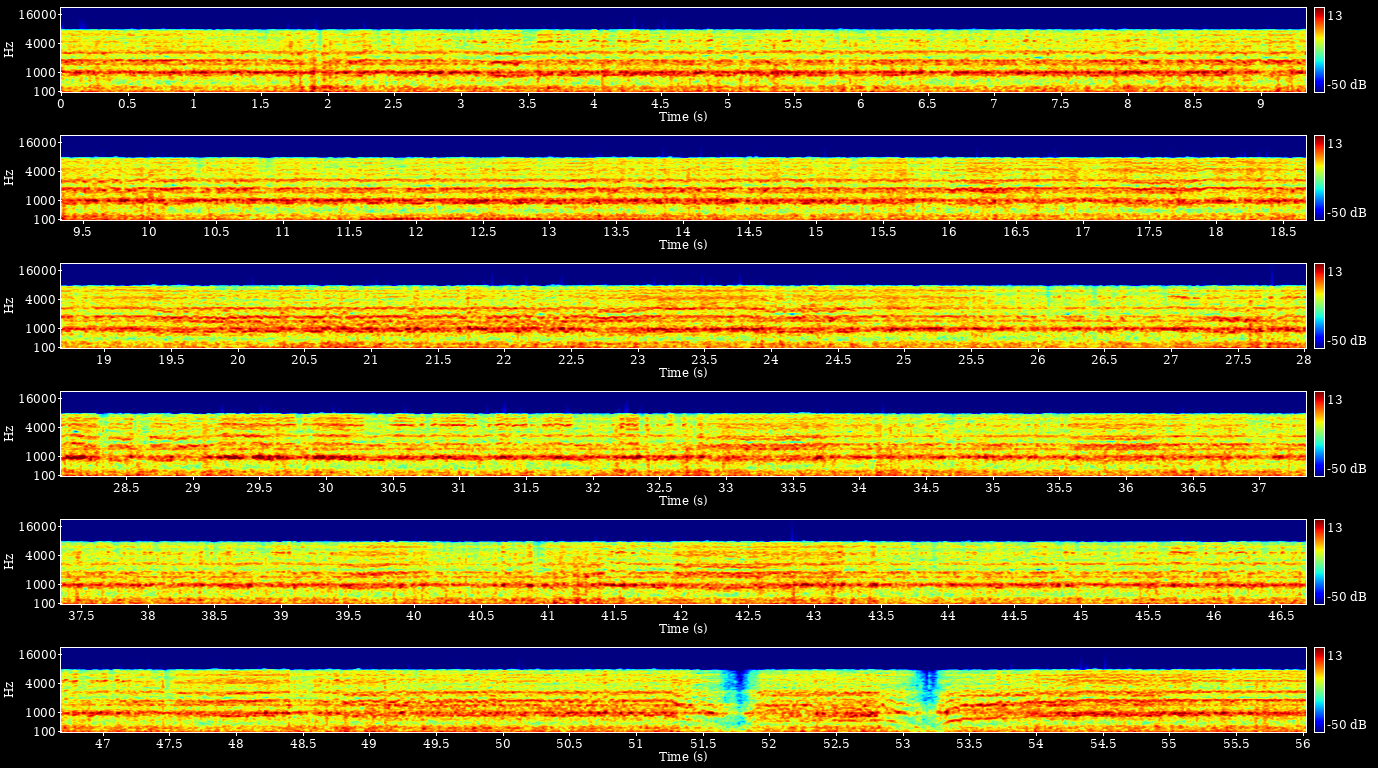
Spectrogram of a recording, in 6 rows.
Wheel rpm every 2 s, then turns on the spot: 230, 230, 230, 230, 230, 230, 230, 230, 220, 220, 200, 210, 230, 230, 230, 230, 230, 230, 230, 230, 230, 230, 230, 230, 210, 170, 120, 210.
none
